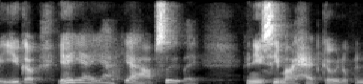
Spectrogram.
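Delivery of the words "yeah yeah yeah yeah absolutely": high, hurried string of yeses; eager rapid yeses. Shown as a demonstration. Coach shows over-eager agreement to a request, eager and hurried. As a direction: agree too keenly, repeating yeah at a higher pitch. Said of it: "instead of when someone says something like".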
